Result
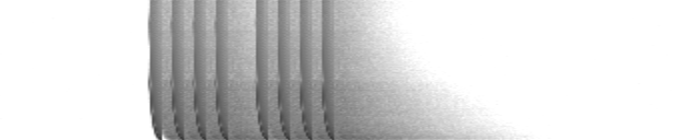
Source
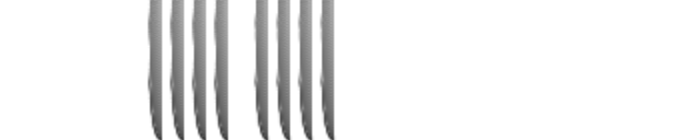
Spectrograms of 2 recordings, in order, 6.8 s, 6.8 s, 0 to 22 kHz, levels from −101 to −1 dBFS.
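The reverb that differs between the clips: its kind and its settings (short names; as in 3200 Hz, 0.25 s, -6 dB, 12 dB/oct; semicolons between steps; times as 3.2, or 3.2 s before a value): digital reverb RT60 2 s, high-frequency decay 0.95×, pre-delay 65 ms, DRR 13 dB; gain +1 dB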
